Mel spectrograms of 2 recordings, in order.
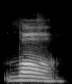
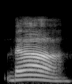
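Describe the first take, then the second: First: It is said open and full, lips unspread. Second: It is said thin, with lips spread smiling. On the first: The speaker calls it right. "Terbuka, tetapi nggak senyum" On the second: The speaker calls it wrong. "Bukan the. Nah, bukan begitu ya"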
